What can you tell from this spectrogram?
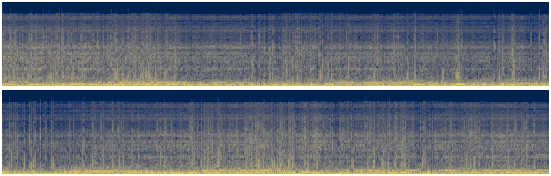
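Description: Open-top sports car running at road speed with its top down: a steady engine drone that shifts pitch slightly a few times with the throttle, under heavy wind and road noise.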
